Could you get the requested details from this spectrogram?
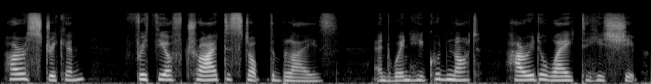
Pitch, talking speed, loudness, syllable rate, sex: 195 Hz, 165 wpm, -21 LUFS, 4.6 syllables/s, female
